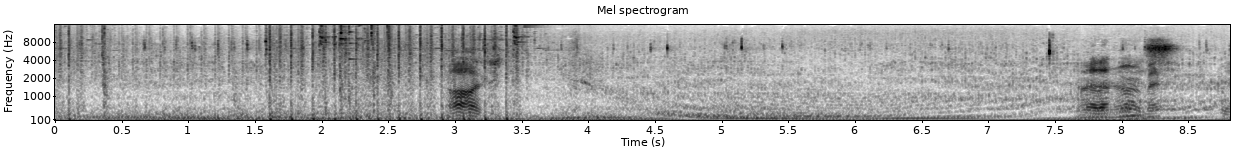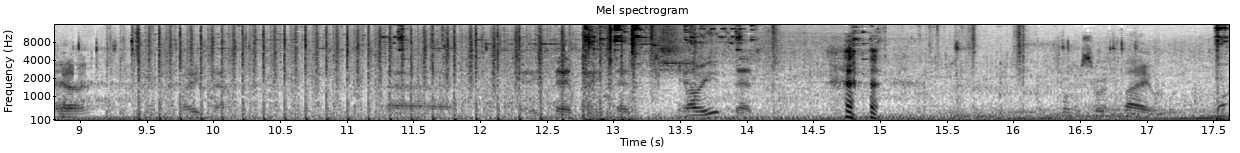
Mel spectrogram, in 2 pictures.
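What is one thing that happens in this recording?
A plane engine drones steadily.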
